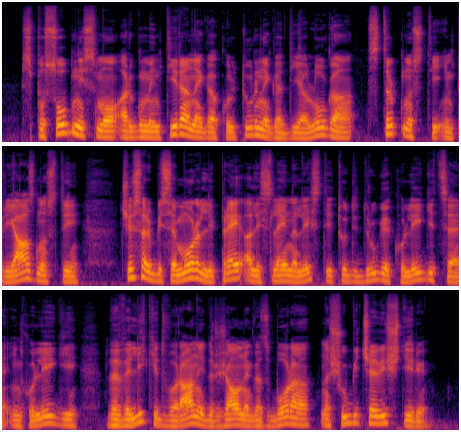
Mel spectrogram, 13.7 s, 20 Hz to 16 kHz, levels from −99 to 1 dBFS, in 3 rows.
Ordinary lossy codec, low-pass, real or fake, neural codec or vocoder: none; 14.4 kHz; real; none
